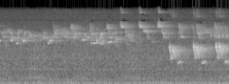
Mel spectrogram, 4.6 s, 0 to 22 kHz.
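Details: Thrush nightingale song at Kamień Pomorski, Poland, on 11 June 2014: a run of thin, high whistled notes gives way to loud, harsh clacking bursts repeated about twice a second, over faint background hiss.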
